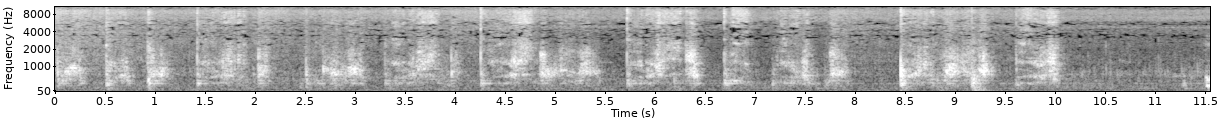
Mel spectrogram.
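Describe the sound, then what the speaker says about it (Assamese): Spices including chicken masala, Kashmiri red chilli and dried fenugreek fry in a pan for dal makhani, a loud, close sizzle broken by repeated scraping stirs in an irregular rhythm, with no one talking. "এতিয়া মই এই মছলাখিনি ভালকে ফ্ৰাই হ'ব দিম।"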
